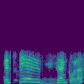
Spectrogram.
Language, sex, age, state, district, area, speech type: Kannada, female, 18-30, Karnataka, Mysore, urban, conversation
